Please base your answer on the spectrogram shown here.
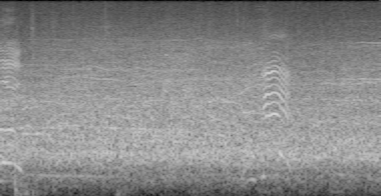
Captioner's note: crowd cheers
